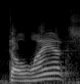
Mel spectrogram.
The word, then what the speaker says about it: Dilanchian: Can I help you out a little bit? Yes. How about Dilanchian? Dilanchian.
